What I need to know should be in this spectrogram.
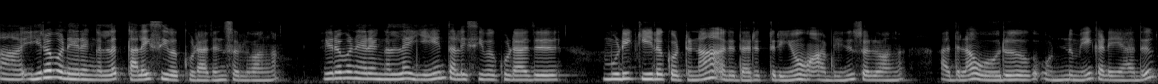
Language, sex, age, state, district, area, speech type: Tamil, female, 18-30, Tamil Nadu, Nagapattinam, rural, spontaneous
